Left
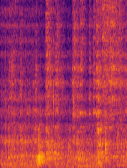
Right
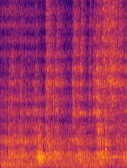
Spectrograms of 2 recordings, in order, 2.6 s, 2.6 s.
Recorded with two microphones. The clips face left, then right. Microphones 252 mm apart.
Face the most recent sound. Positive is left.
turn(degrees=60)  # may be behind; listen again after turning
